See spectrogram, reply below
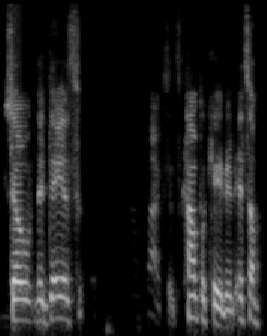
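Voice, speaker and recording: A middle-aged mindfulness coach from the US East Coast, here a podcast guest, tells his story in an interview with an earnest, reflective manner, often beginning sentences again. His voice sits a little high with a fairly bright tone, and he talks a little slowly. The recording is dry and the audio poor.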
